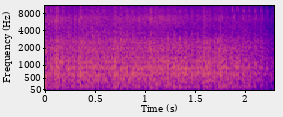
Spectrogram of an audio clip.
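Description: MH-60R Sea Hawk helicopter running on the ground with its rotor turning: a steady twin-turboshaft whine over a fast, even rotor beat.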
